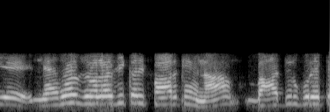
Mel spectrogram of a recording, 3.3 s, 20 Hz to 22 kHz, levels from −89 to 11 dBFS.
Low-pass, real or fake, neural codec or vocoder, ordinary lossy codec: 3.6 kHz; fake; codec, 16 kHz, 6 kbps, DAC; none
